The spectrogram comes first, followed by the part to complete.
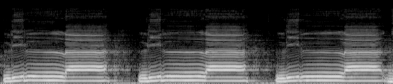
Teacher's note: Jangan sampai fathahnya mengikuti kasrah sebelumnya.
